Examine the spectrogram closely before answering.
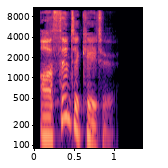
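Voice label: "authenticator", British English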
